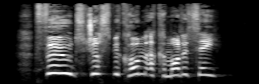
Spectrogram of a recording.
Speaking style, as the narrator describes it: he screamed

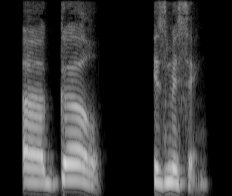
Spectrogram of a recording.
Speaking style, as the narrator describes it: he says slowly, cautiously, as if waiting for Susman to explode

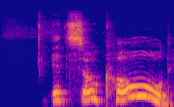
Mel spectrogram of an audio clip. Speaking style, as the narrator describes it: exclaimed, shaking his whole body like an icicle shivering

